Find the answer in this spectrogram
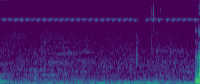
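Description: Faint background in a pause of speech: a steady, high-pitched pulsing trill, with a single faint click about three seconds in.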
